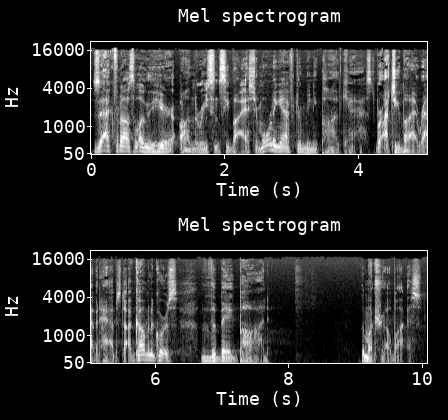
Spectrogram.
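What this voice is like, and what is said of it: Congested, sick-sounding voice. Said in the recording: “This is the Recency Bias Cold Edition... I have a cold.”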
